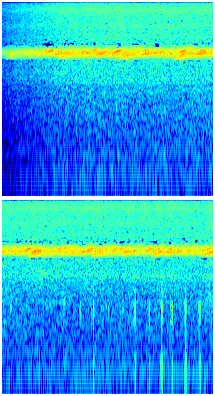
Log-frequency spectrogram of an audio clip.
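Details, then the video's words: A dense chorus of spring peepers in a swamp on a moonlit May evening around nine o'clock: high piping peeps blending into one steady, ringing trill. "What do Spring Peepers Sound Like? (Swamp Frogs) Signs of Spring!"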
